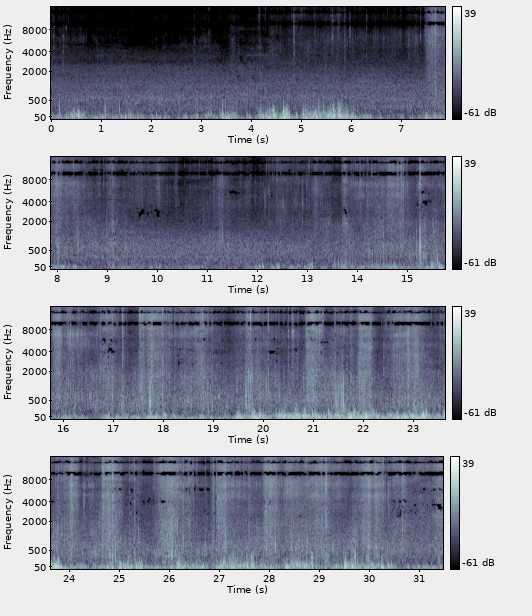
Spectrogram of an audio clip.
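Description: Footsteps crunching through dry leaf litter and brittle low brush at a steady walking pace. They start a few seconds in and grow louder toward the end.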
